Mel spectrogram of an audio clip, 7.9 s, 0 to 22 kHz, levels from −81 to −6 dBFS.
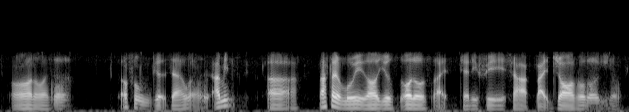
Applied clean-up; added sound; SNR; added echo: neural separator model SepFormer WHAM!.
